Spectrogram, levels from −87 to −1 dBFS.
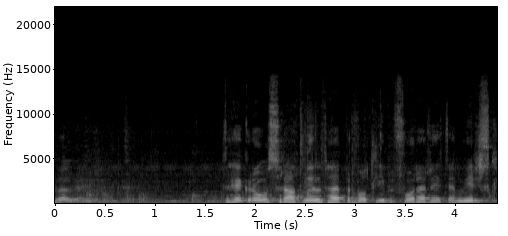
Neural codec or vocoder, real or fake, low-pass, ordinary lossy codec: vocoder, 44.1 kHz, 128 mel bands every 256 samples, BigVGAN v2; fake; 14.4 kHz; none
